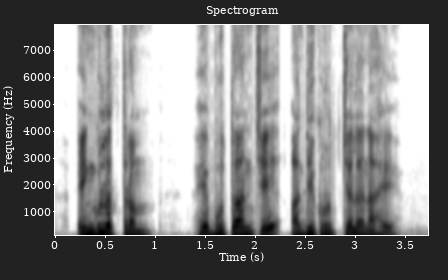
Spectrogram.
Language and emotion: Marathi, neutral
